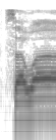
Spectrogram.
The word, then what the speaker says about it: سواء: الله يسلمك، كلتاهما تنتهيان بتنوين منصوب، كلتاهما تنتهيان بتنوين منصوب، فالتنوين المنصوب يوقف عليه بإبداله ألفا، فسوء مثلا كلمة سواء سواء، التنوين هذا نحوله إلى ألف بعد الهمزة، فنكون النطق هكذا سواء،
